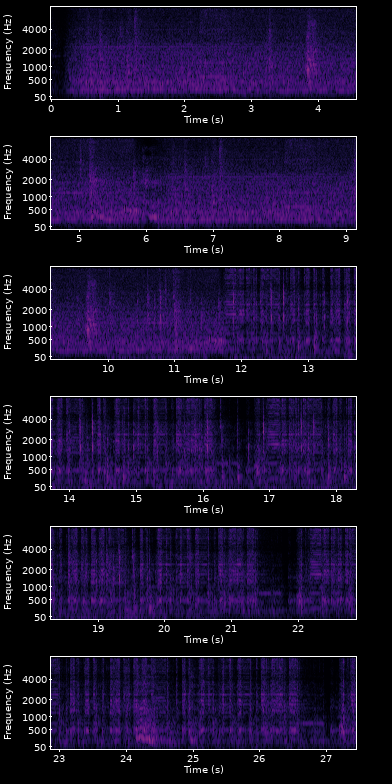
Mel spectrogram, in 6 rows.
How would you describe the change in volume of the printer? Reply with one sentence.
The volume of the printer stays about the same.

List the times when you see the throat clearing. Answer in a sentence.
You can hear the throat clearing from 5.2 to 6.3 s and from 23.7 to 25.1 s.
